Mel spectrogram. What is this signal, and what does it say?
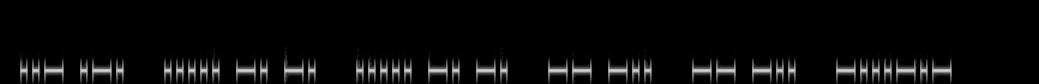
Morse code, heard as a keyed tone, about 20 wpm, 650 Hz. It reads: UR 5NN 5NN MD MD <BK>
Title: POTA QSO Practice - 20wpm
